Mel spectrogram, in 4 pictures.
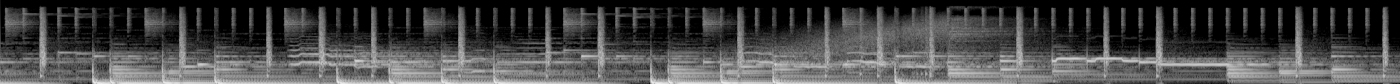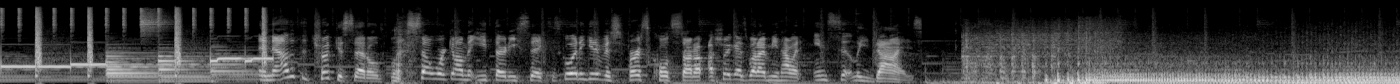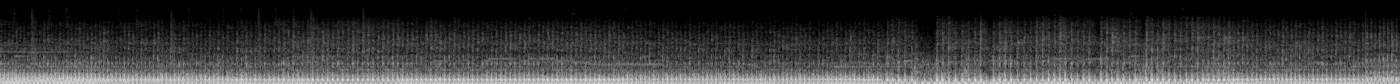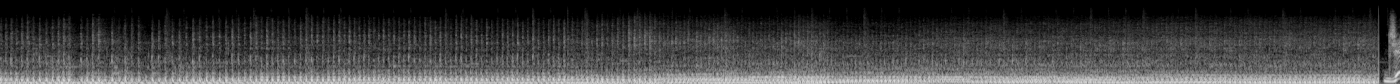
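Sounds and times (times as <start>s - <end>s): car engine idling unevenly: 23.6s - 56.0s.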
